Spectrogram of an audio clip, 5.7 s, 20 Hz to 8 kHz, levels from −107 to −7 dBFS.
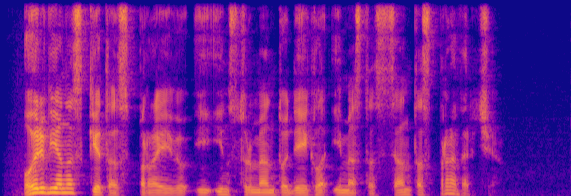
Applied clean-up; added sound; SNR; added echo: none; none; none; none.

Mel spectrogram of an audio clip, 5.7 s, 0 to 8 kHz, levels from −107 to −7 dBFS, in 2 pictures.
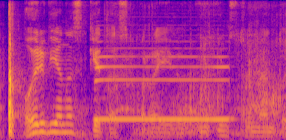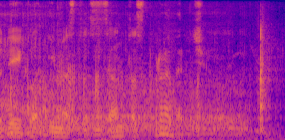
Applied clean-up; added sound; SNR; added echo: none; Wind instrument, woodwind instrument + Skateboard; -4 dB; none.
